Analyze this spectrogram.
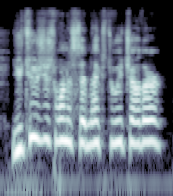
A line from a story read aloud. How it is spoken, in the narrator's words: the girl between them snaps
